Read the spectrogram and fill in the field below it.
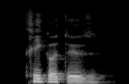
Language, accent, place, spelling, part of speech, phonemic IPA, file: French, France, Lyon, tricoteuse, noun, /tʁi.kɔ.tøz/, LL-Q150 (fra)-tricoteuse.wav
- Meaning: female equivalent of tricoteur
